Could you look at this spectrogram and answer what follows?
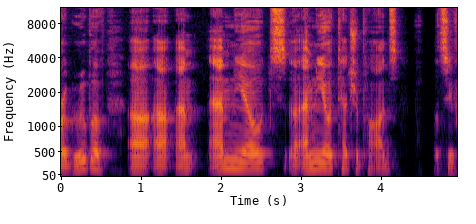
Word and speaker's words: amniote: find this over here how to pronounce this so yes this is saved my life saved me a lot of time just doing this amniote yes so this is amniote so diapsid or two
